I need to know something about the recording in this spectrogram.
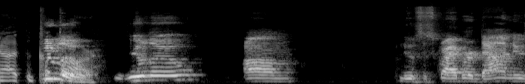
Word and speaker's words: Qatar: B says it's pronounced Qatar. Yeah, I mean, Qatar.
